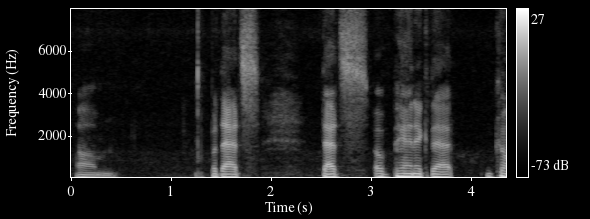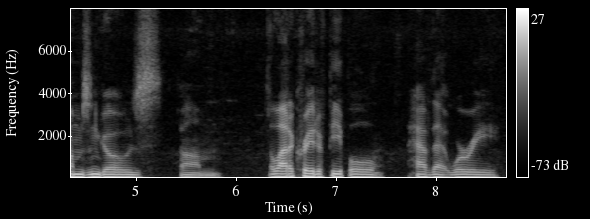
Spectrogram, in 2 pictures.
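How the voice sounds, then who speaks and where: A podcast guest who works as a haunt makeup artist and creates audio dramas speaks in a lowish, steady voice at a slow pace, with no room sound. He is casual and reflective in the interview, sometimes searching for words.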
